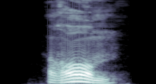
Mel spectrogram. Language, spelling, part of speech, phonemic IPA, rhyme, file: German, Rom, proper noun, /ʁoːm/, -oːm, De-Rom.ogg
- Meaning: Rome: 1. Rome (a major city, the capital of Italy and the Italian region of Lazio, located on the Tiber River; the ancient capital of the Roman Empire) 2. Rome (a metropolitan city of Lazio, Italy)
